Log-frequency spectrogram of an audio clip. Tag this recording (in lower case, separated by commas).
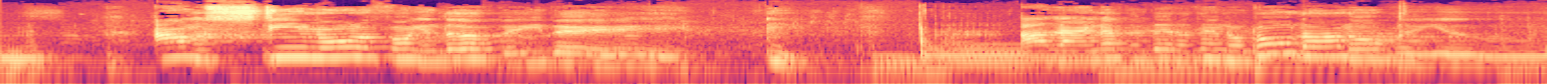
music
